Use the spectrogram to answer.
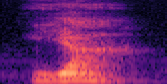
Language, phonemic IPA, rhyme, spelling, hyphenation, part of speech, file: Dutch, /jaː/, -aː, ja, ja, adverb / noun / interjection, Nl-ja.ogg
- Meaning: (adverb) yes; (interjection) 1. yes! 2. A casual greeting acknowledging the presence of a person; hey, hi, what's up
